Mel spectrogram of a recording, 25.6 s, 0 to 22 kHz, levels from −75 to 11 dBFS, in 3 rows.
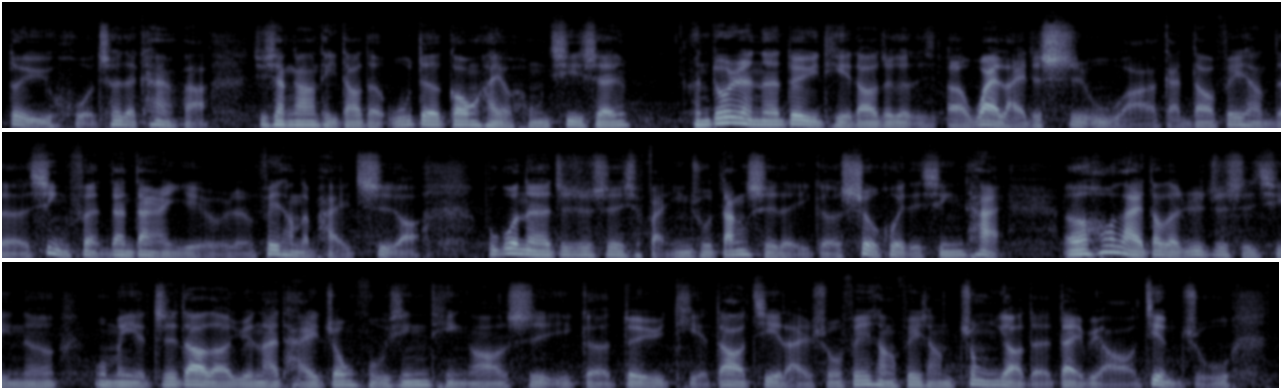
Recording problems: chatter from many people; faint; throughout; 30 dB below the speech

